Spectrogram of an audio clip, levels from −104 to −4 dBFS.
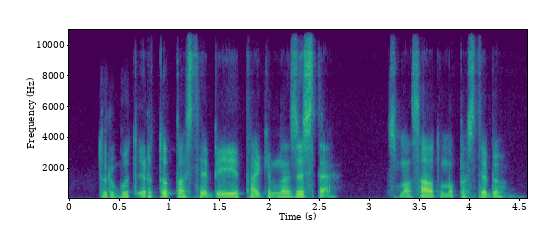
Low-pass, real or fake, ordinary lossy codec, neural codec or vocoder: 9.9 kHz; fake; Opus, 16 kbps; vocoder, 22.05 kHz, 80 mel bands, WaveNeXt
